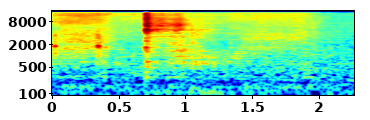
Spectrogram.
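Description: A spatula stirring and scraping grated carrot halwa around a kadhai, the halwa sizzling as it is roasted in ghee and khoya. One scrape a little before a second in is louder and sharper than the rest.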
